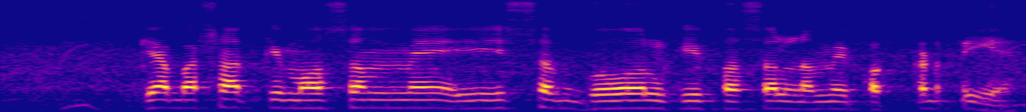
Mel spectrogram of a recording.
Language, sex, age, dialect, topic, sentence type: Hindi, male, 18-24, Marwari Dhudhari, agriculture, question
